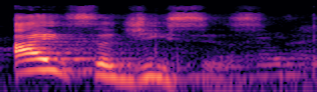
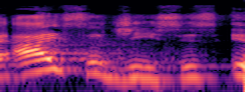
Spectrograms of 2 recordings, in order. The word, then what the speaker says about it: eisegesis: Now, the opposition word, mother, I know you've been waiting on this, is called eisegesis. Somebody say eisegesis. Okay, eisegesis is spelled E-I-S-E-G-E-S-I-S. Eisegesis. E-I-S-E-G-E-S-I-S.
